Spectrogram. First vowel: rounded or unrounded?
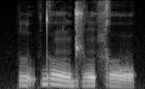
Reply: rounded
